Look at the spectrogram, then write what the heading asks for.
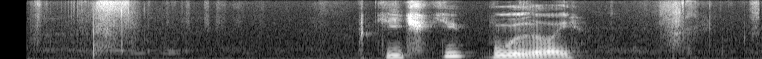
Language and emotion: Russian, neutral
